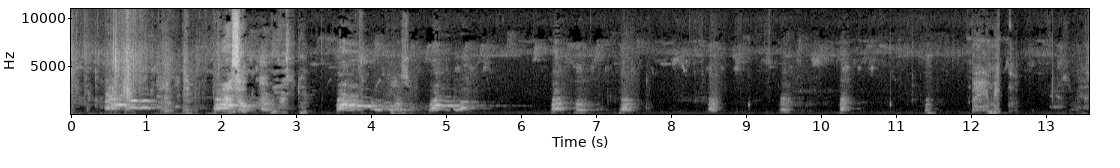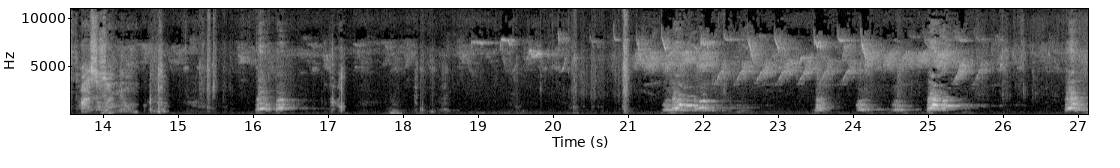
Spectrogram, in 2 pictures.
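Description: A dog barks repeatedly near a house in the Philippine countryside, sharp bursts spread out over the clip, mixed in with someone talking close by.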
